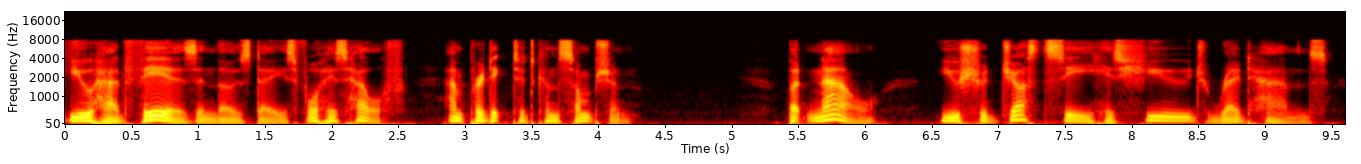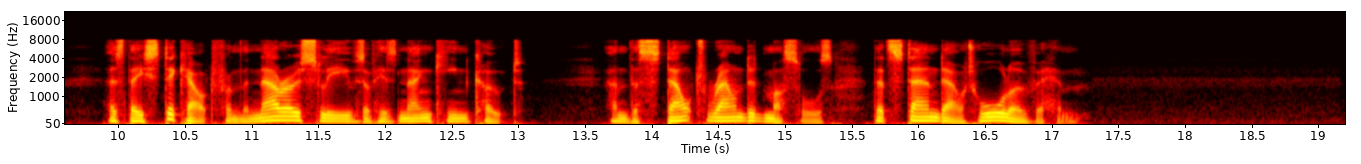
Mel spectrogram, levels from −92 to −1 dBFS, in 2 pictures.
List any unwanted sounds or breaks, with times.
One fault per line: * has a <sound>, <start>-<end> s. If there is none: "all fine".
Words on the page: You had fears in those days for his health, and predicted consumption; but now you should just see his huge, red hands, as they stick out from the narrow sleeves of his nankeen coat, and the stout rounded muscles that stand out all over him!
all fine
